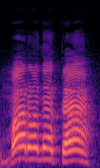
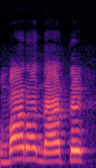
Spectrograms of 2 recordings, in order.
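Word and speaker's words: maranatha: eu clamo do dialeto de Jesus o aramaico maranat como dizemos nós católicos ou Maranata como dizem nossos irmãos separados os evangélicos ou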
